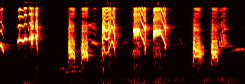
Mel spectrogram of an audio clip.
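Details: A white-rumped shama sings on a training track for lazy birds; a few clear whistles followed by spaced, harsh, emphatic notes and short phrases separated by pauses.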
